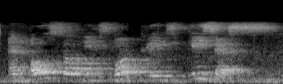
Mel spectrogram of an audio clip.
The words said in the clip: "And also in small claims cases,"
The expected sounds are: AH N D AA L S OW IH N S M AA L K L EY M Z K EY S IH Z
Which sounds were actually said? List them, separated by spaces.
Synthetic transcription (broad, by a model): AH N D AA L S OW IH N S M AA N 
